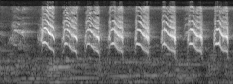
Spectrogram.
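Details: Long-tailed shrike repeating a loud, falling, slightly rasping whistled phrase about three times per second, evenly spaced, over a soft musical background.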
